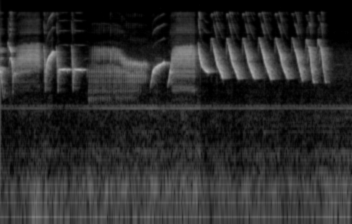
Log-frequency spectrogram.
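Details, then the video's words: Canary tutor song for training: whistled rising notes and a buzzy held trill, then a steady series of loud descending sweeps, roughly three each second, over a low hum. "KENARI malas bunyi, Terapi untuk kenari masteran canary"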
